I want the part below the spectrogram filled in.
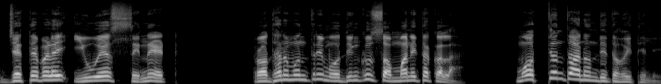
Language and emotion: Odia, happy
